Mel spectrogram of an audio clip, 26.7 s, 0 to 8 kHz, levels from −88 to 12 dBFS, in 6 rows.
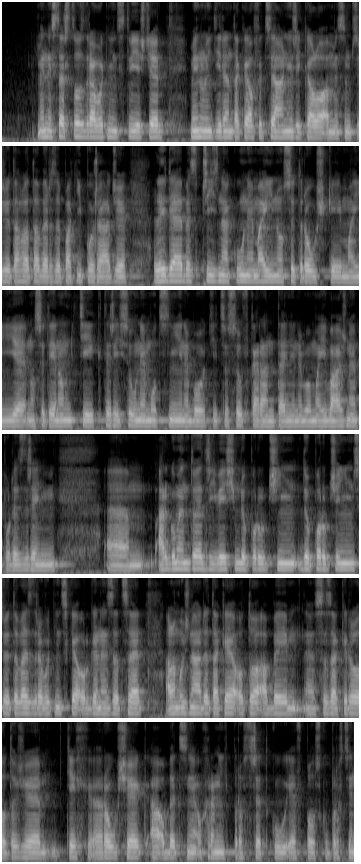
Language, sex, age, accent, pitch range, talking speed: Czech, male, 20-39, native, 115-120 Hz, 155 wpm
